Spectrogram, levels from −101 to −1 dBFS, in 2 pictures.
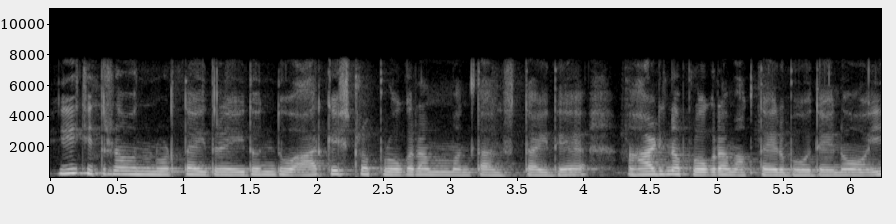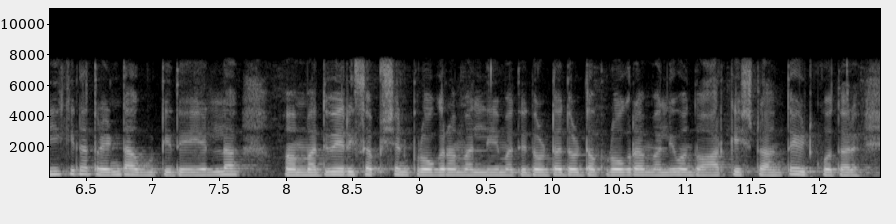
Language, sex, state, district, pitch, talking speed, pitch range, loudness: Kannada, female, Karnataka, Chamarajanagar, 185 Hz, 150 wpm, 180-195 Hz, -32 LUFS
